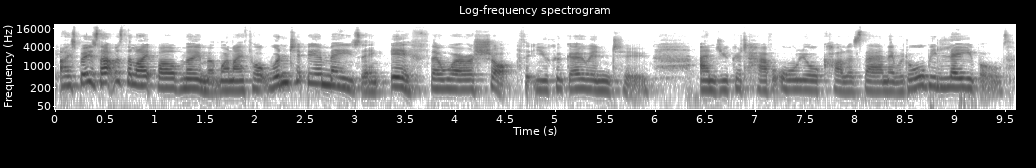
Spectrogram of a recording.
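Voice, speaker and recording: A woman's voice: fairly low pitch, brisk. A middle-aged woman telling her story as an interview guest, enthusiastic. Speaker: guest, company founder. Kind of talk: interview answers.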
